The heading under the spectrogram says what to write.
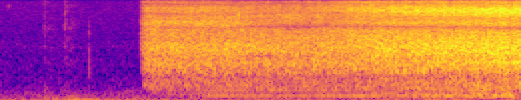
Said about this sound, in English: I'll try and play the sound on my phone at the same time that I play it on the screen. So, ocean waves.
